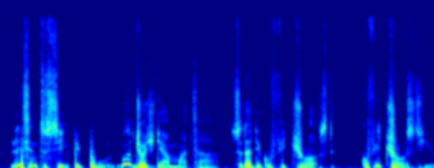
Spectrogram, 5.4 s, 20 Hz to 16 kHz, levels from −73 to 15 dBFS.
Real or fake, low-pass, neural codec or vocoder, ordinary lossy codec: fake; 14.4 kHz; vocoder, 44.1 kHz, 128 mel bands every 512 samples, BigVGAN v2; none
